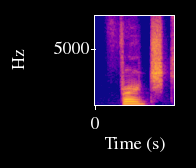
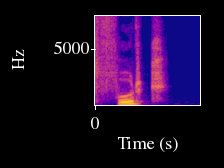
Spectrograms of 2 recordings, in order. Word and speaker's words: Furch: That is, well, here in the States, we would pronounce it as Furch Guitars, F-U-R-C-H, Guitars. But they pronounce it as Furk, and I'm sure the rest of the world pronounces it as Furt Guitars as well.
